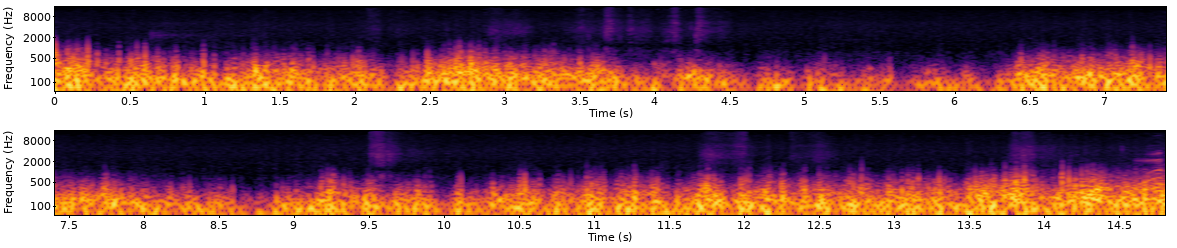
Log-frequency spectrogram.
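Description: Wind buffeting the camera microphone on open lake ice, a loud low rumble that swells and eases in gusts. A few faint clicks come through in the second half.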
